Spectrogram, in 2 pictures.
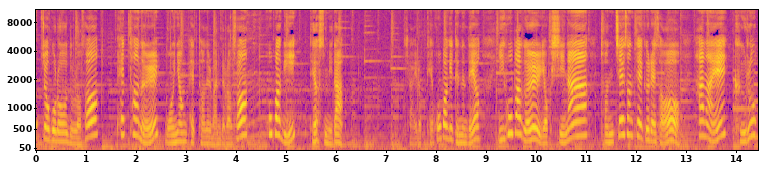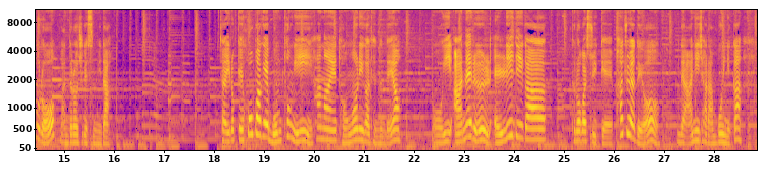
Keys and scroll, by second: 0.3 super+d, 1.0 super+d, 1.5 super+d, 2.1 super+d, 2.8 super+d, 3.8 super+d.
